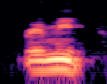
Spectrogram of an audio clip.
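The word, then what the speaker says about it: Rémi: in French is e in French my name would be REM you see Remy but obviously the I is for E Remi and the same thing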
